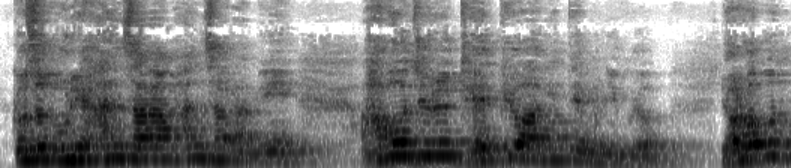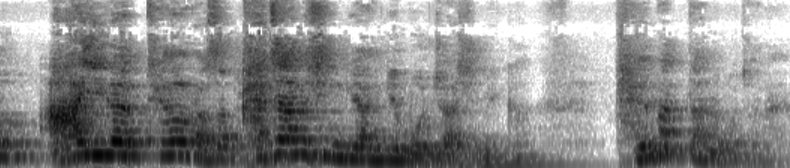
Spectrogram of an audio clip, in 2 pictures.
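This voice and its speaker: A man's voice: sits high, roomy sound, recorded from a distance. A middle-aged male pastor preaching a sermon earnestly, speaking directly to the congregation and repeating key phrases.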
